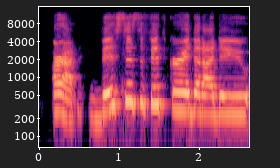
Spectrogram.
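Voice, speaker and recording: Against a quiet background, a woman with a Southern US accent talks at a moderate pace. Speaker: 4-H extension educator. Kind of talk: presentation on a video call.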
